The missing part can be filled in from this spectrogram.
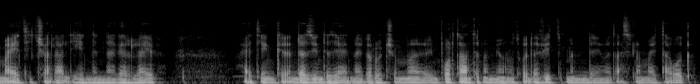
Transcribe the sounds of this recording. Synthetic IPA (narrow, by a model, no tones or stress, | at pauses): ma̰jɛt̪jɪt͡ʃːa̰lalːjɪhenːɨnːəɡəɾlajv | a̰jt̪ʰiŋkɨ̰nd̪əzːihɨnd̪əzːijanːəɡəɾo̞t͡ʃːɪmimpʰo̞ɾt̪ʰant̪nəwjɛmːiho̞nut̪wɔ̰d̪əfit̪mɨnɨnd̪əmimət̪ʼasɨləmːajɪt̪ʰːa̰wːɔkʼ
